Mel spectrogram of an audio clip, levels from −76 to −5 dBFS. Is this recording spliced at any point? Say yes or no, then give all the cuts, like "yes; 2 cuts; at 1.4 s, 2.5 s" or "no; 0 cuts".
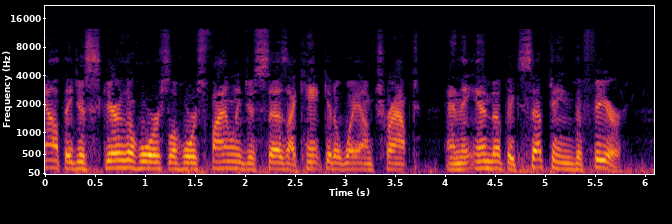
yes; 2 cuts; at 1.2 s, 3.9 s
